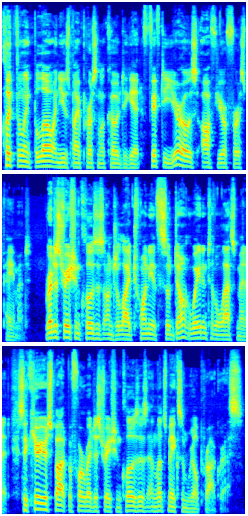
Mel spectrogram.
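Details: Adult male speaker; normal speech.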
